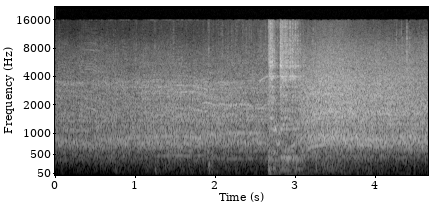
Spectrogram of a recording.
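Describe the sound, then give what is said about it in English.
A large crowd roars and cheers steadily at a slam dunk by Michael Jordan in a judged dunk contest, a dense wash of noise that swells slightly after a sharp impact partway through and stays loud to the end. “Well, the crowd lets you know what they think of it.”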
